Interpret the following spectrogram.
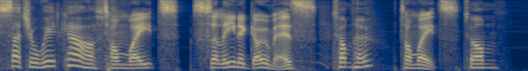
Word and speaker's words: Waits: Tom Waits, Selena Gomez. Tom who? Tom Waits. Tom. Waits. No, you're supposed to say it like waits Waits. because he's waiting.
